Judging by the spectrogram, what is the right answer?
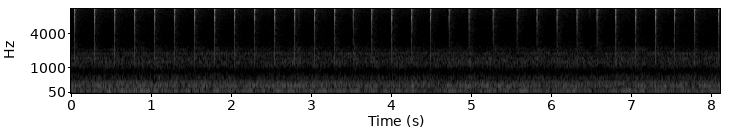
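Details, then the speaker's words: Columbia baseboard hot-water boiler with intermittent no-light: crisp regular igniter ticks about four a second over a low hum, the igniter arcing steadily as it should before light-off, after cleaning the igniter. "yeah see the arc if you're getting arc it needs gas should be lit any day now"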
